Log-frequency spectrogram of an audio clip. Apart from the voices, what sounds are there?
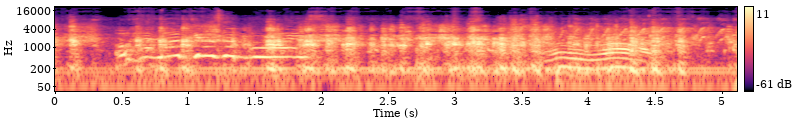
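ducks calling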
